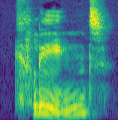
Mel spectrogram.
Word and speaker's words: cleaned: Even though these words are spelt with an ed, they do not end with an id sound. Instead, they end with the d sound.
